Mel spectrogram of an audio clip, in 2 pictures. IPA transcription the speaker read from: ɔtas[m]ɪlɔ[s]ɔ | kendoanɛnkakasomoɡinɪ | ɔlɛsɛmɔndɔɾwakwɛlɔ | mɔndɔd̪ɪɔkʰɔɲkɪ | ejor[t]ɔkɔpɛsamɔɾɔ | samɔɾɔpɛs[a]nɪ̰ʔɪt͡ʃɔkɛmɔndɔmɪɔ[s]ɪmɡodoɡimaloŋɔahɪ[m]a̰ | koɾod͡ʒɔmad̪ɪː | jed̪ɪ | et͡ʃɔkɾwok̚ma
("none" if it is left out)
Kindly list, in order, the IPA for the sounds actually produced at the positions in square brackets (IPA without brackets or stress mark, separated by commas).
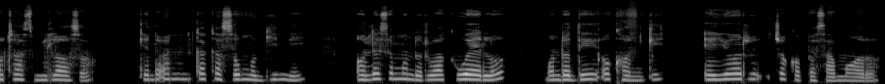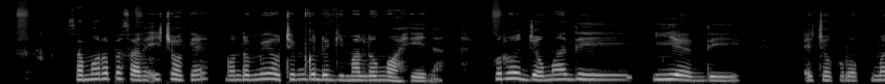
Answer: m, s, t͡ʃ, a, t, ɲ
